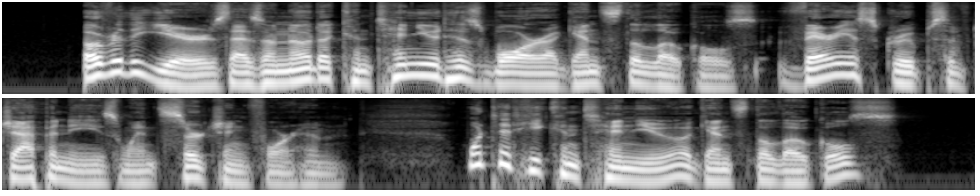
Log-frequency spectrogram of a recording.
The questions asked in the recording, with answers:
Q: What did he continue against the locals?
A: He continued his war against the locals.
